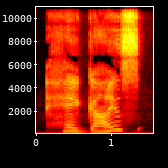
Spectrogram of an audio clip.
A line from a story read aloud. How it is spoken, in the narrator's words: Brendan says hesitantly, the way he does when he's nervous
